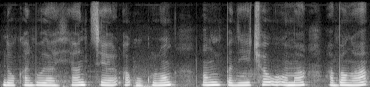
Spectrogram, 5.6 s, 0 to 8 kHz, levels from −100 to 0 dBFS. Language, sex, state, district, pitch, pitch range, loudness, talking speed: Mizo, female, Mizoram, Aizawl, 225 Hz, 215-235 Hz, -12 LUFS, 170 wpm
